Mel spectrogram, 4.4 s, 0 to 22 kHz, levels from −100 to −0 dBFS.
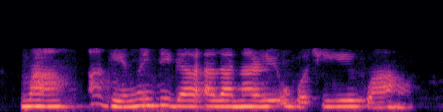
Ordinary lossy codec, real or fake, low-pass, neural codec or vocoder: none; fake; 3.6 kHz; codec, 16 kHz in and 24 kHz out, 1.1 kbps, FireRedTTS-2 codec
